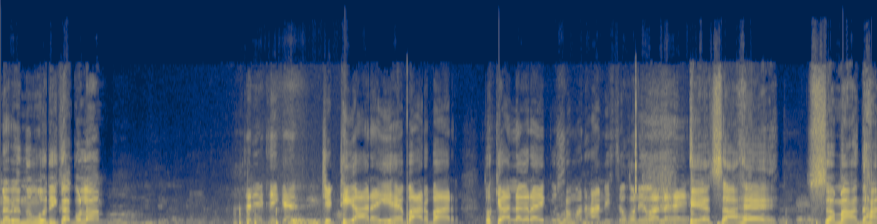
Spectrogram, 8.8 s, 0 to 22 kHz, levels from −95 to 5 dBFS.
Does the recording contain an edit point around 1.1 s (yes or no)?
no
